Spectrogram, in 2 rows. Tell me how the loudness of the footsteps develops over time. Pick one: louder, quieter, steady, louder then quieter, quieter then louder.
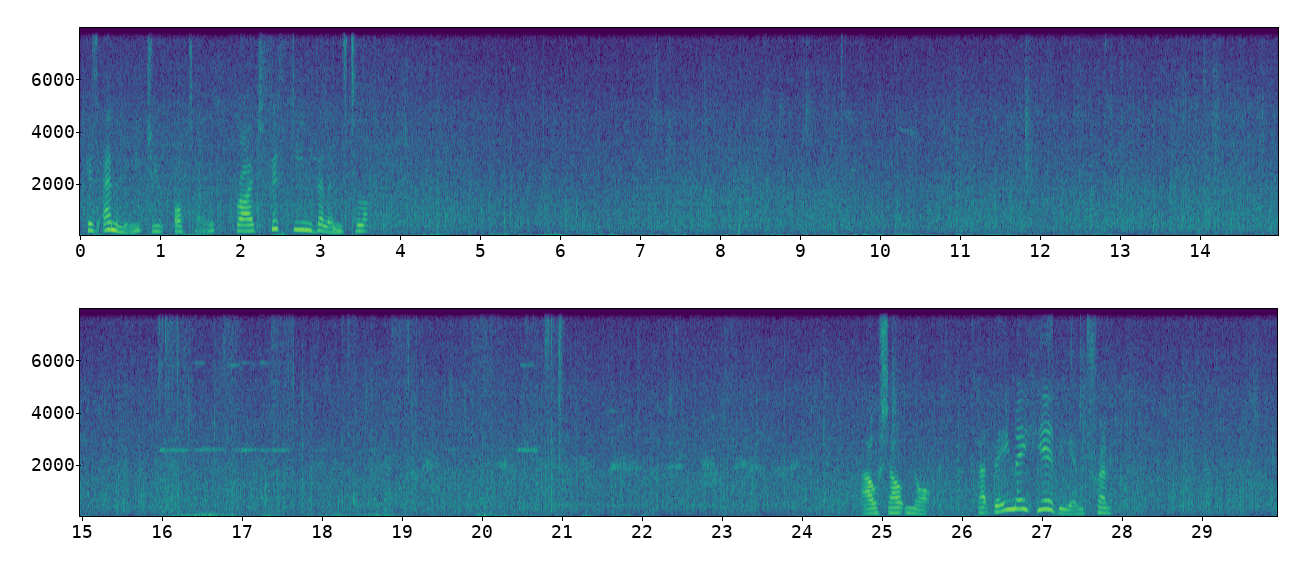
quieter then louder.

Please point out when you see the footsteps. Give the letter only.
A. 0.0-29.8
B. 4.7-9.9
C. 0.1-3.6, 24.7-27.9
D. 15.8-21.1
D.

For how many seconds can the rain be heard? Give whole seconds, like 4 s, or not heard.
30 s.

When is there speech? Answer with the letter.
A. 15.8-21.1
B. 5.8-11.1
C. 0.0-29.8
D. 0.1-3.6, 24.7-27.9
D.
